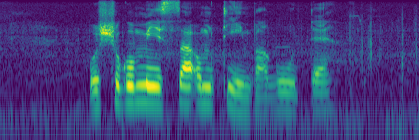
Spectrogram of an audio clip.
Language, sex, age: Swati, male, 22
